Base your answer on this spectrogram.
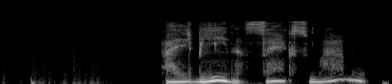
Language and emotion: Russian, positive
